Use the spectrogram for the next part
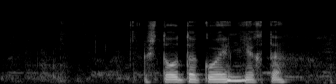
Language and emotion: Russian, neutral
